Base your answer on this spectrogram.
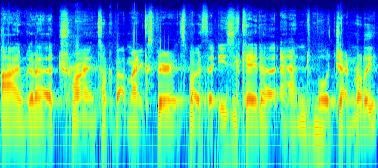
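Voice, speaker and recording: In a British accent, a man speaks at a fairly quick pace. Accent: British, noticeable. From UK. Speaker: software engineer, conference speaker. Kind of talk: tech talk. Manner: many fillers (um, uh).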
